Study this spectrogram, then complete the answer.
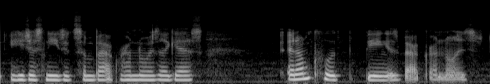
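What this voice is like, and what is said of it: Non-American accent. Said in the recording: “I'm in America, and I have an accent, as you can tell”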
